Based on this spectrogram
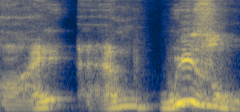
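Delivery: cartoon character voice. Showing another speaker the cartoon's title line: I Am Weasel voice. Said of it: "Here's his voice. He goes".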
